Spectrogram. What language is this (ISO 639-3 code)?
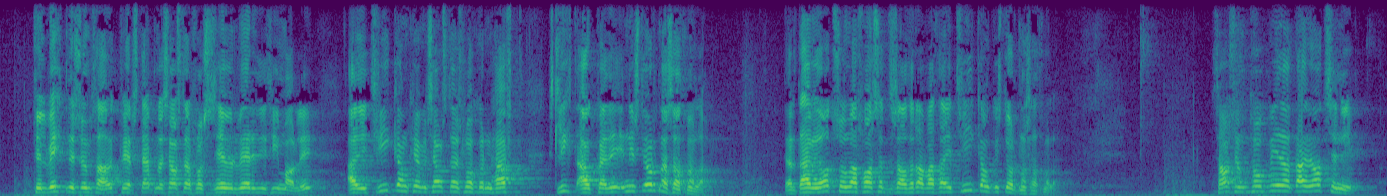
isl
